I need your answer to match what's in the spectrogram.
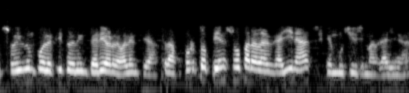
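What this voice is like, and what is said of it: Valencian Spanish accent. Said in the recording (Spanish): “¿Tienes acento valenciano? ... Sí.”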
